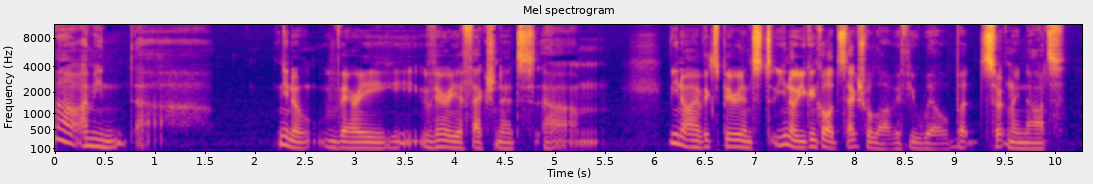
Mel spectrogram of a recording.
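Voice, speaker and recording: This is an unremarkable speaking voice at a moderate pace. The recording is very clean, with a silent background. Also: man. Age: 20s. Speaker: college English teacher. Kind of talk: casual chat.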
